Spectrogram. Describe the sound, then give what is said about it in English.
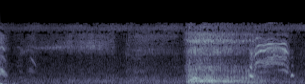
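A voice imitates a Bigfoot's call: a rough, breathy grunting roar swells up loudly, then breaks into a few quick rising-and-falling whistled tones before cutting off. “He'd make a whistle and grunt at the end of it.”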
